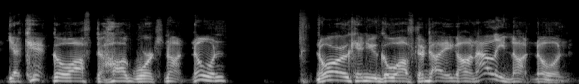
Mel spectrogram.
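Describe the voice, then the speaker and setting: Man doing a worried gruff giant gamekeeper, higher pitch, folksy halting speech, lively. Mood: anxious.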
